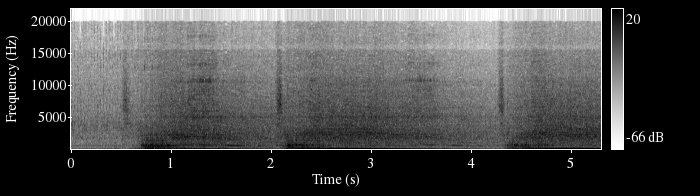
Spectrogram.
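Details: Toyota GLi after tappet (valve clearance) adjustment for a bad engine sound: three clean throttle blips rise smoothly from a quiet idle and fall back with no top-end tapping; valve train sounds right.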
